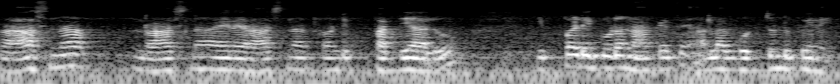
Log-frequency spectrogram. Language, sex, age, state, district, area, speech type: Telugu, male, 30-45, Andhra Pradesh, Srikakulam, urban, spontaneous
